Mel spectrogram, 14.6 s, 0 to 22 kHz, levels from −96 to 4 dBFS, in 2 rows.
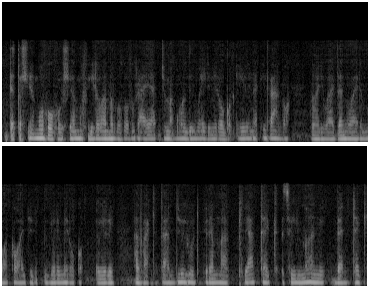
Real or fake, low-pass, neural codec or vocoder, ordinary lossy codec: fake; 7.2 kHz; codec, 16 kHz, 1.1 kbps, Voila-Tokenizer; none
